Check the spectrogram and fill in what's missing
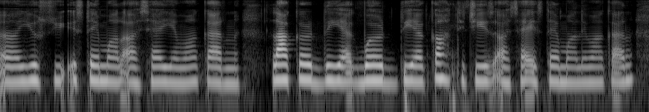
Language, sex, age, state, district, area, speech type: Kashmiri, female, 45-60, Jammu and Kashmir, Srinagar, urban, spontaneous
